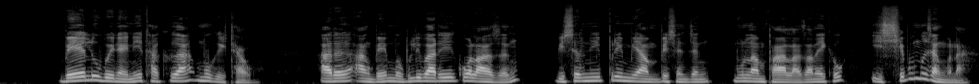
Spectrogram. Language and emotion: Bodo, disgusted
